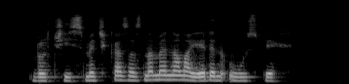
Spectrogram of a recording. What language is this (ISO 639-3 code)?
ces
